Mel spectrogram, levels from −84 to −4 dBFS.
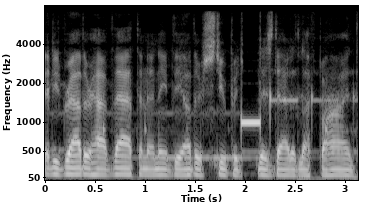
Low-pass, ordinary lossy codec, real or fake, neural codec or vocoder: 7.2 kHz; MP3, 64 kbps; fake; autoencoder, 48 kHz, 128 numbers a frame, DAC-VAE, trained on Japanese speech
